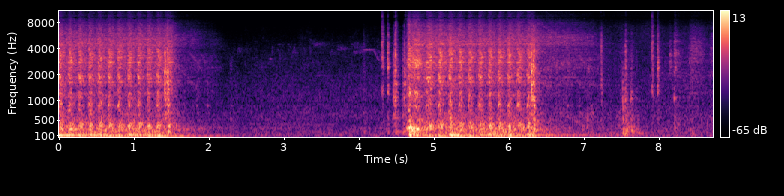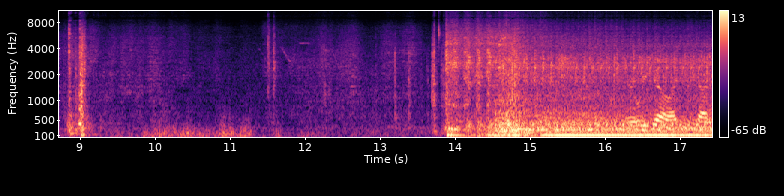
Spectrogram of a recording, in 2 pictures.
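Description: A Kubota RTV with a newly replaced starter turns over and fires, then the engine idles; the run drops away briefly while a person talks and handles things nearby, and the idle returns strong at the end.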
